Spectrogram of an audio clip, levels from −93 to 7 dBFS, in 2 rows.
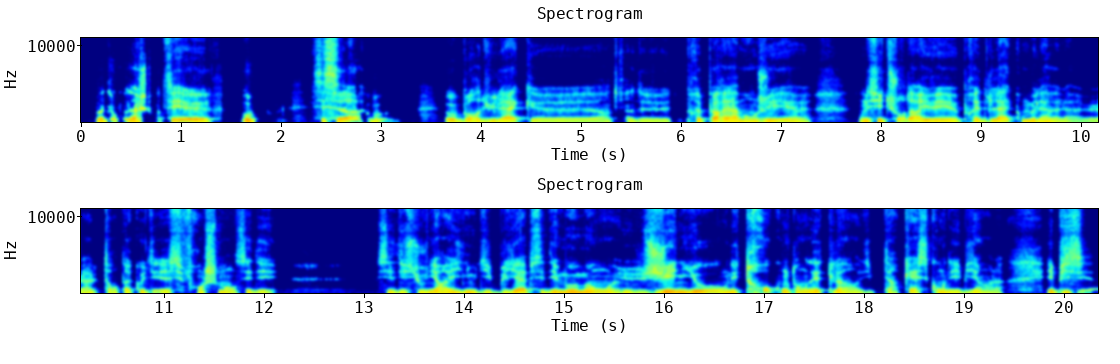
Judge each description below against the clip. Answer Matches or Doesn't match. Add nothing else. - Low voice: Matches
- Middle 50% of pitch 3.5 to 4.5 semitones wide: Matches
